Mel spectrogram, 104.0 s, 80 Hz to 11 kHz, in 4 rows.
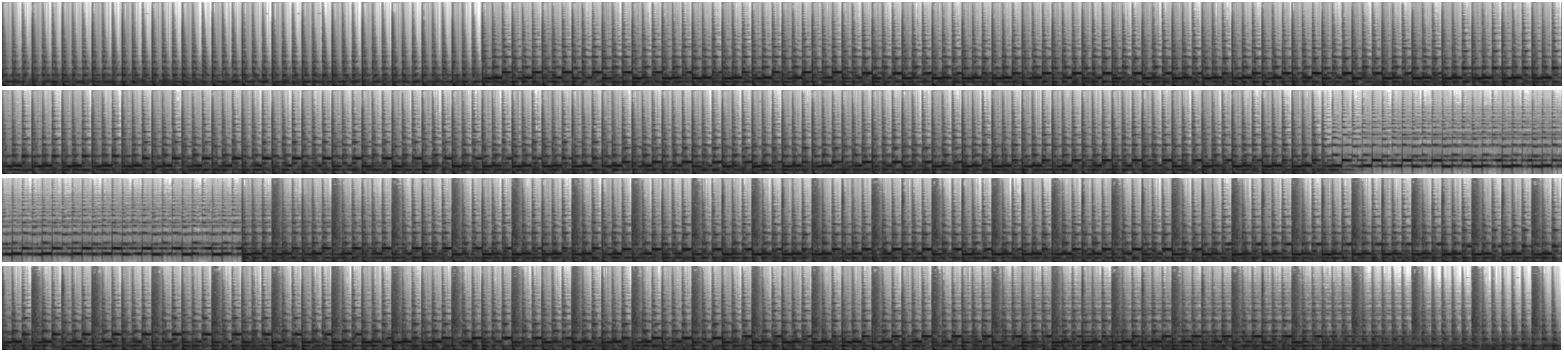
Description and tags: Techno 80 - base loop
Synths: Ableton live,Synth1,Silenth.
dance, techno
